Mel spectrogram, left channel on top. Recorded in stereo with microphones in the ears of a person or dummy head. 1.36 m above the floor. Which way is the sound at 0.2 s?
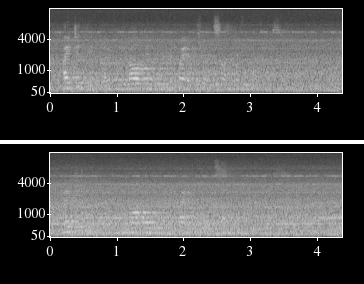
70° left (ahead or behind).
